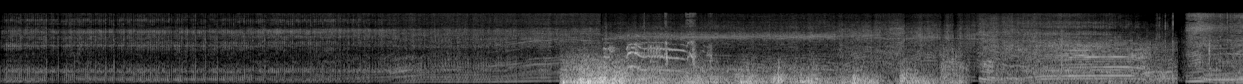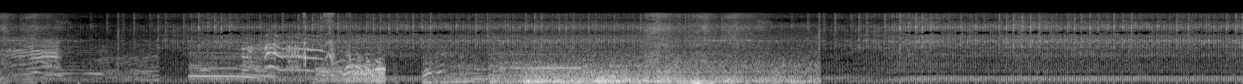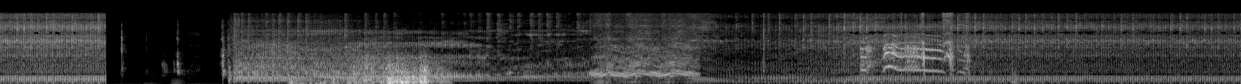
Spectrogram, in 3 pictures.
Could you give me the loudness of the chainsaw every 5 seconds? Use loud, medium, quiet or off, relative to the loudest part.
medium, medium, medium, loud, loud, loud, medium, medium.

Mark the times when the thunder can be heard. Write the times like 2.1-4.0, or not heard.
5.6-9.7, 17.3-20.6, 27.8-29.4.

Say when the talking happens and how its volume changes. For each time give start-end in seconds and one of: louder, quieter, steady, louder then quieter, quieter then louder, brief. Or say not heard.
not heard.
